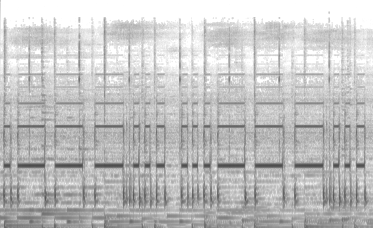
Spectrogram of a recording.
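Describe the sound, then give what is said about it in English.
Telegraph Morse code beeping: many steady-pitched electronic tones of short and long lengths tapped out in an irregular, fast rhythm, with brief clicky onsets and a continuous lower hum beneath. “It probably sounds like a lot of random beeping and clicking. But to a telegraph operator, those dits and dahs sound like letters and numbers strung together into messages.”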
